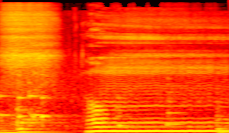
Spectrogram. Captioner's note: breath-in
